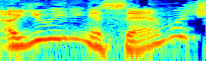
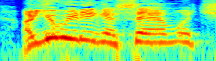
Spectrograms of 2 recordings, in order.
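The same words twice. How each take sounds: First: The question sounds mild and curious. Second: The question sounds sharp and accusatory. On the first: A neutral request for information. "It wasn't" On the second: The caller is being attacked for it. "It was"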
